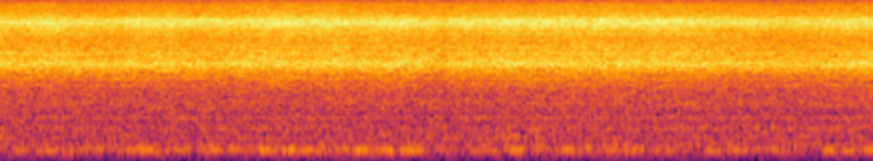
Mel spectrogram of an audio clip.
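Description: Faint steady hiss with a low hum underneath: the recording's background noise, with no distinct event.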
